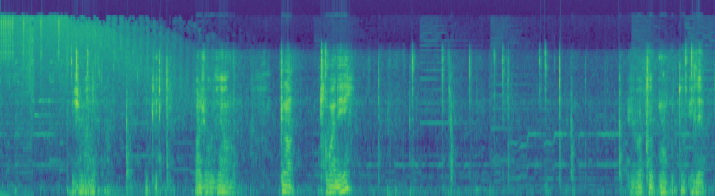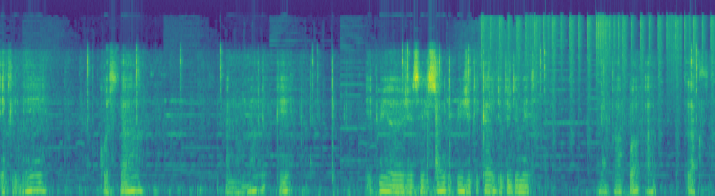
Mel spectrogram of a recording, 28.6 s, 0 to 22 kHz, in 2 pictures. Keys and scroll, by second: 2.5 Escape, 5.1 Escape.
